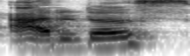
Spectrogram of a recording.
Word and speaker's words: Adidas: So we worked with Adidas, or as I said back in the day, Adidas, which is yeah, technically the correct pronunciation.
